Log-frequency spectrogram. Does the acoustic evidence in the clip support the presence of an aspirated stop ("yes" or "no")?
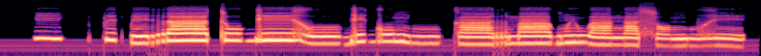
no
